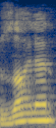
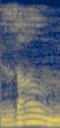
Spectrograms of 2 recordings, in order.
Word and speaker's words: Zahlen: de zahlen kelimesinden geliyor zahlen Almancada sayı demek z harfi de burada Almancadan ithal edilmiş Z zahlen Tabii bunun okunuşu böyle değil Zal öyle bir şey tuhaf bir şey Neyse burada Şuradaki sayılar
